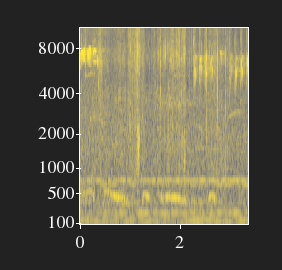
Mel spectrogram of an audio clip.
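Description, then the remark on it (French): Birds sing in short repeated high phrases and lower cooing calls over a steady, broad rush of wind, among a maze of polished, moss-covered granite boulders with a stream rushing through it. “Vous entendez non seulement des oiseaux et un bruit de fond, le vent.”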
